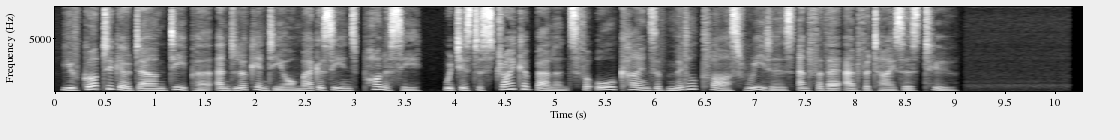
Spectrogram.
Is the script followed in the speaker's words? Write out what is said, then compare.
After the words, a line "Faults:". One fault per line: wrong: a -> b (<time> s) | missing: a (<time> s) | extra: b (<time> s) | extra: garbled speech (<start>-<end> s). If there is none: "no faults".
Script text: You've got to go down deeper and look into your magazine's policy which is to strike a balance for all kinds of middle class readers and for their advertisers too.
You've got to go down deeper and look into your magazine's policy which is to strike a balance for all kinds of middle class readers and for their advertisers too.
Faults:
no faults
